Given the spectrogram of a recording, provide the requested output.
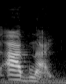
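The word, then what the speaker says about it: אדני: But we don't pronounce it Yud Kei Vav Kei. It's written Yud Kei Vav Kei. How do we pronounce a bracha? Baruch Atah, with the word Adnai. Aleph, Daled, Nun, Yud. That's the way we pronounce it.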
